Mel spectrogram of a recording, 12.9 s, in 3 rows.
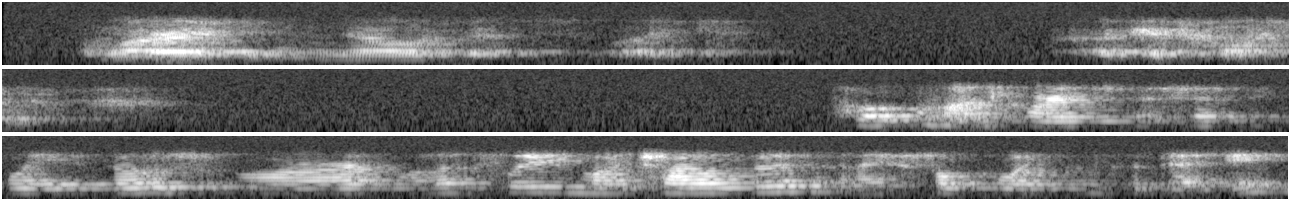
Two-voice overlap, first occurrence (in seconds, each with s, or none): none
